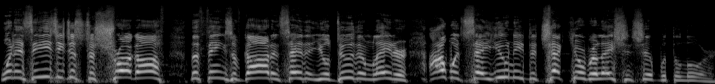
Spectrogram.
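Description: Fairly quick and animated, a man with an extremely high pitch projects a raised voice with a bright, sharp tone, ordinary pitch variation, and dry, close sound without echo. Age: 30s. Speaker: worship pastor. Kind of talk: sermon.

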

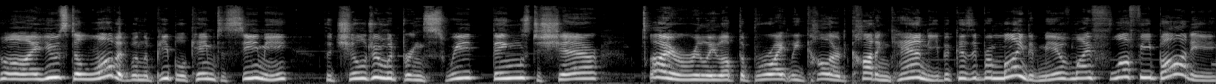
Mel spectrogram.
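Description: A female-sounding voice puts on a character voice at a fairly high pitch. The pace is moderate. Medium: read story. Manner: gentle, old-fashioned, fussing.

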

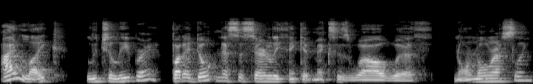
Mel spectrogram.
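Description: Very wide pitch swings from a man talking at a moderate pace. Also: medium pitch for a man. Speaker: podcast host. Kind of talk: casual banter podcast. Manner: animated, joking.

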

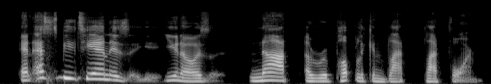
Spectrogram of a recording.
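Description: A man with a Vietnamese accent talks at a fairly slow pace. His fairly high pitch comes with lively intonation. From Vietnam, then Minnesota from age 12. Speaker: navy veteran and content creator. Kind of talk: casual interview.

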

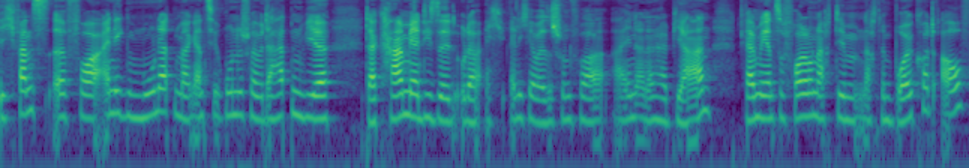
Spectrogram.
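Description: The speaker talks fairly quickly. Pitch stays fairly even throughout. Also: woman. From Germany. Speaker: podcast co-host. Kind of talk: casual political discussion.

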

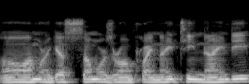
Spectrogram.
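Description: A man speaks at a medium pitch with an Upper Midwest accent. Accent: Upper Midwest American. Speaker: retired computer salesman. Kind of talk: casual interview. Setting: video call.

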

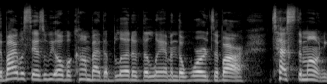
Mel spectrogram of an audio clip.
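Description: A woman in an American accent talks at a very fast pace with an animated tone. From Chicago, South Side. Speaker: mental health counselor. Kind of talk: podcast interview.

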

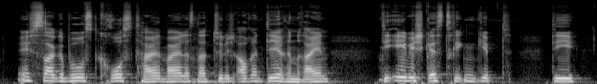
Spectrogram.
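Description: This man speaks at a fairly high pitch. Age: 20s. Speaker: podcaster and slam poet. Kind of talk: poetry slam performance.

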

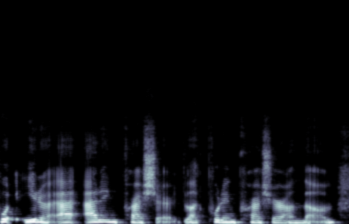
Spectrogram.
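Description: In an Iranian accent, a woman speaks at a moderate pace and medium pitch. Her voice is somewhat breathy and her intonation monotone and flat. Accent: Iranian (Persian) accent in English. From Iran, Tehran. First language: Persian (Farsi). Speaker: activist. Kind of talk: casual interview.

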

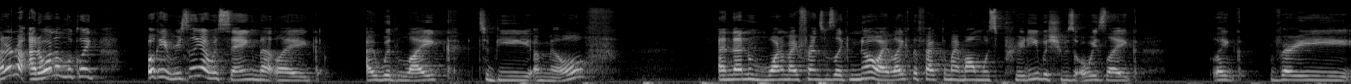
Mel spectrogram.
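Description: At a moderate pace, a woman with a plain, everyday voice speaks at a fairly high pitch with lively intonation. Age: 20s. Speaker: podcast co-host. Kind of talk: casual chat.

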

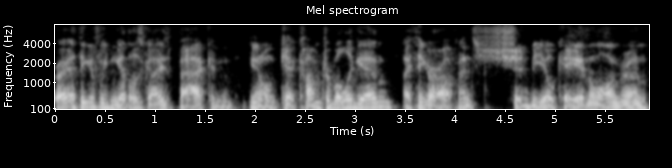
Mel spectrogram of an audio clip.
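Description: Here is a man with a Canadian accent and an ordinary speaking voice, fairly low in pitch. He talks at a fairly quick pace with very even loudness. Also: lively intonation. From Canada, near Edmonton, Alberta. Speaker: fan guest. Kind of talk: casual interview.

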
